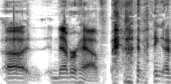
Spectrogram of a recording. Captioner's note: chuckles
